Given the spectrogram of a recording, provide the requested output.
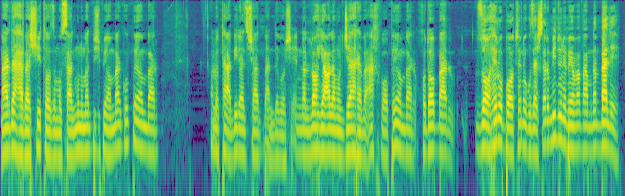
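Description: A man's voice: mid-range voice, fairly even intonation, darkish tone, dry recording, clean studio sound. A man preaching a religious sermon at a mourning gathering, emphatic, asking rhetorical questions and quoting scripture in Arabic.

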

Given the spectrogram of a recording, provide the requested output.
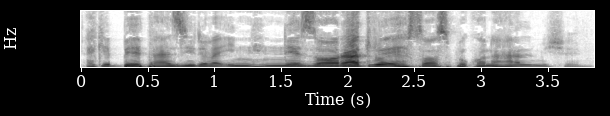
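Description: Gravelly-voiced male preacher, emphatic sermon. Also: medium pitch, darkish tone, no room sound, studio quality. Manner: emphatic, asks rhetorical questions, quotes Arabic scripture. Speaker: preacher at a mourning gathering. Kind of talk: religious sermon.

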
